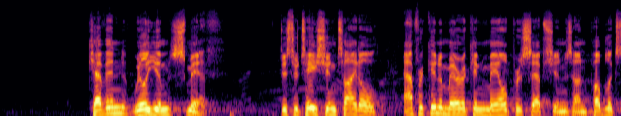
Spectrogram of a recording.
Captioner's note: cheering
